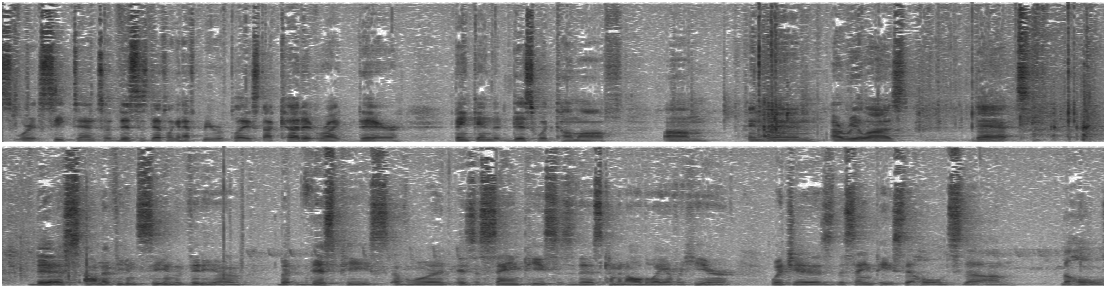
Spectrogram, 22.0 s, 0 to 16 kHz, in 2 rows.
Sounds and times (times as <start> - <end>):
Speech: 0.0 - 9.1, 9.7 - 10.4, 11.3 - 22.0.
